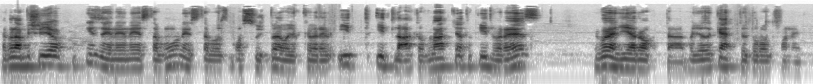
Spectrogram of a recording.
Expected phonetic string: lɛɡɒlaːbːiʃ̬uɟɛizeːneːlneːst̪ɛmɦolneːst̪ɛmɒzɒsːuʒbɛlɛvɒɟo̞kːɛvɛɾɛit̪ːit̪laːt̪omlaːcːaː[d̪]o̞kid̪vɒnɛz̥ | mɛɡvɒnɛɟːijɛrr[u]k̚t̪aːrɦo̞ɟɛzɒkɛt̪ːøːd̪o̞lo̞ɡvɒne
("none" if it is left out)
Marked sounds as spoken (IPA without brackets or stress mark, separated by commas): t̪, ɒ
